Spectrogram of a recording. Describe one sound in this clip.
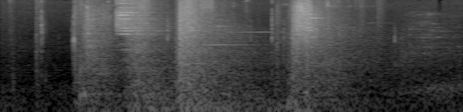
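A heavy sword whooshes through the air and strikes.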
